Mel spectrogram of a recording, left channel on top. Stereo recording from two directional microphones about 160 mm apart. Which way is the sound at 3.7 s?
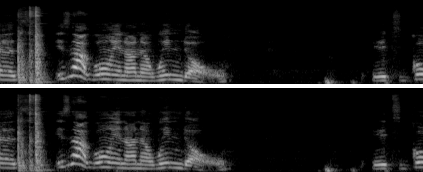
40° right (ahead or behind).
